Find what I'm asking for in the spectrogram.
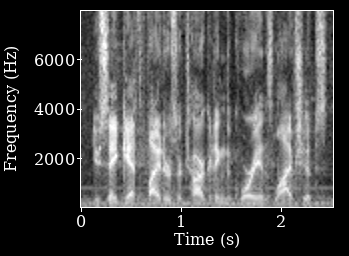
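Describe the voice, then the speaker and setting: Deep, steady military commander acted by a man. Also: very noisy, close to an everyday voice. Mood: firm. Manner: firm, measured, plain-spoken. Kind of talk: video game dialogue.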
